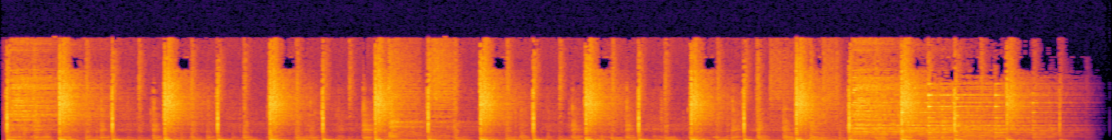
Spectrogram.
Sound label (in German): wartemusik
